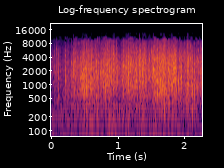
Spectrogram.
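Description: Paper wrapping rustling and crinkling as a parcel is handled, growing louder in the second half.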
